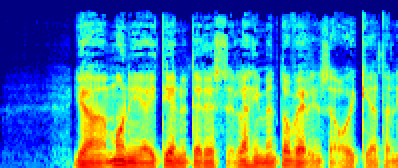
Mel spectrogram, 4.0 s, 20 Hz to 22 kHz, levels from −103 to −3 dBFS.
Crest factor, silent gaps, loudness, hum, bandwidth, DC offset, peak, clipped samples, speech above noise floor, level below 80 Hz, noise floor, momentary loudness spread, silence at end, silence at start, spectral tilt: 16 dB; none; -17 LUFS; none; 14.5 kHz; under 0.1%; 0 dBFS; under 0.1%; 53 dB; -34 dBFS; -69 dBFS; 12 LU; 0 s; 0.75 s; -7.5 dB/octave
